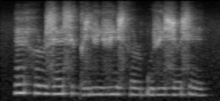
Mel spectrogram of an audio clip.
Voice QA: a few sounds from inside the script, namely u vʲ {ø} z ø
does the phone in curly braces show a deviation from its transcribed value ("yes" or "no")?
yes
